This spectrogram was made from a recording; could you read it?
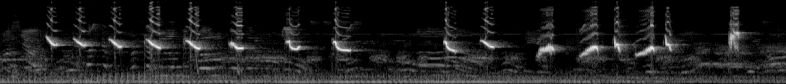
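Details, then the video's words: Greater green leafbird singing vigorously, a recording meant to rouse untrained leafbirds into song: a series of clear downslurred whistles about every third of a second, a brief gap, then quicker rising notes and one sharp high note. "PANCINGAN CUCAK IJO GACOR INI MAMPU MENAIKAN EMOSI IJO BAHAN AGAR BUNYI GACOR"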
